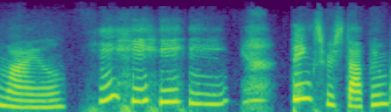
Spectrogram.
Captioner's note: giggles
